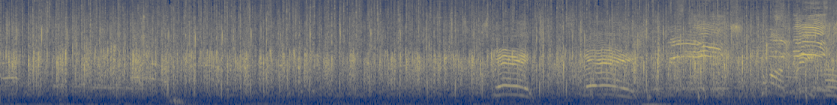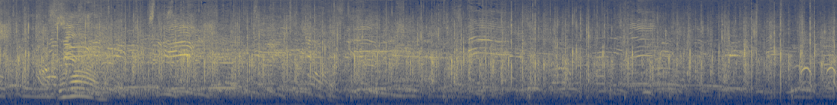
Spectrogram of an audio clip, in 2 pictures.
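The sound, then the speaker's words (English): A long round of applause rings out as a woman comes out of a church. Dense, steady clapping continues throughout, with cheering voices mixed in. “comes out of the church, and everyone just, you know, gives her a nice big round of applause”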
